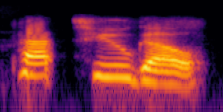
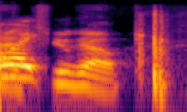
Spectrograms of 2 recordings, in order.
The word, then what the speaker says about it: Patugo: How do you say it? Patugo. So Patugo. When you pull up to McDonald's and you're really hungry? Yeah. And you ask for it to go. So I'm the Patugo.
